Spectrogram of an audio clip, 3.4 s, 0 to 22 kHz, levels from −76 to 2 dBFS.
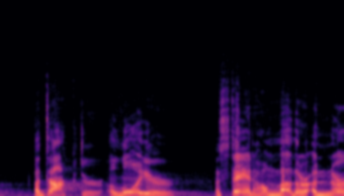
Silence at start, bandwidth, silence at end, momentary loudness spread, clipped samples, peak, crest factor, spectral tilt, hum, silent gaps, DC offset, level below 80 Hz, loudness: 0.35 s; 13 kHz; 0 s; 14 LU; under 0.1%; -2 dBFS; 18 dB; -4.5 dB/octave; none; none; under 0.1%; -52 dBFS; -20 LUFS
